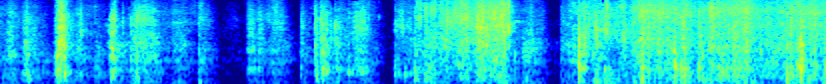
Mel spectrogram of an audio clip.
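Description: Cardboard packaging being slid open, then a thin foam wrapping bag rustling and crinkling as it is pulled back by hand, in a run of irregular scrapes and small clicks.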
